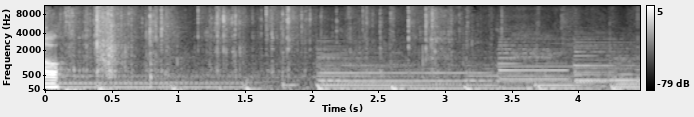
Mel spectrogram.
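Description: Foil wrapper of a Magic: The Gathering Modern Horizons booster pack crinkling as it is torn open, mostly in the first two seconds. Background music with steady held notes comes in at about two seconds.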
